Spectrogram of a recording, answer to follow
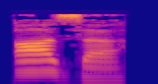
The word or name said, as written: aza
